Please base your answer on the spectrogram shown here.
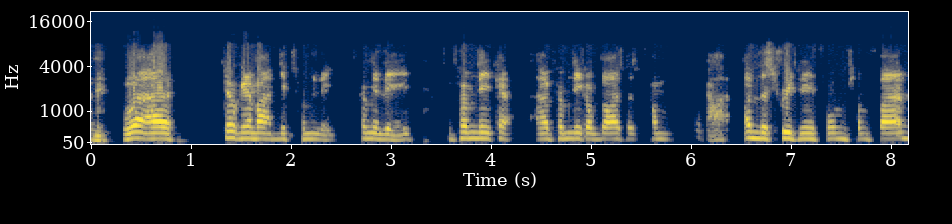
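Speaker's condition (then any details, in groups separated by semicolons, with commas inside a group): Cerebral palsy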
